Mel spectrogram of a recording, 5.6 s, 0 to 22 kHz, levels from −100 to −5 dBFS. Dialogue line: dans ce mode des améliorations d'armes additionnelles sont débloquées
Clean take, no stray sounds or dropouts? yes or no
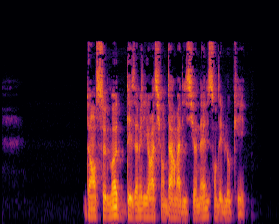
yes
